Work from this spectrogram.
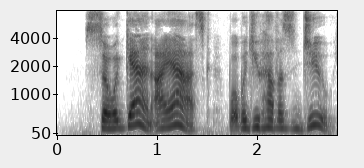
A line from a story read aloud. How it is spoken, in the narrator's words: He yells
